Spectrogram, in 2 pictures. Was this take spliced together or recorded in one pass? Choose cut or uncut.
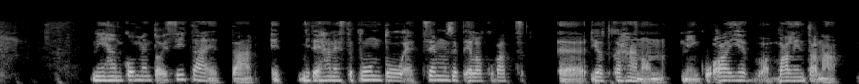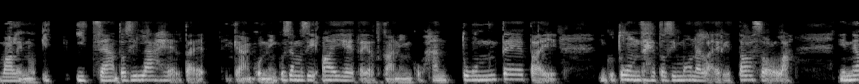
uncut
